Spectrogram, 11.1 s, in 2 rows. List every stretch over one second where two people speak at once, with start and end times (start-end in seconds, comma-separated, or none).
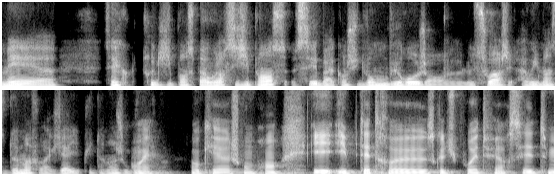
none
